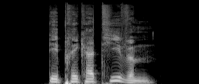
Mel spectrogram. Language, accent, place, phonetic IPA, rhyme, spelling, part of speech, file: German, Germany, Berlin, [depʁekaˈtiːvm̩], -iːvm̩, deprekativem, adjective, De-deprekativem.ogg
- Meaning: strong dative masculine/neuter singular of deprekativ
